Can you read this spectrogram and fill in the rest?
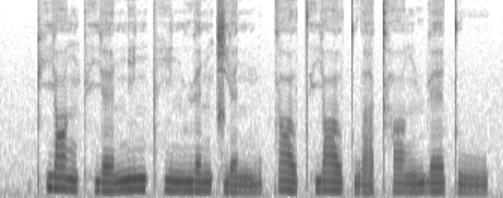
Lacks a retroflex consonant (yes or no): yes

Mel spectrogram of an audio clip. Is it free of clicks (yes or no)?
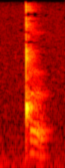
no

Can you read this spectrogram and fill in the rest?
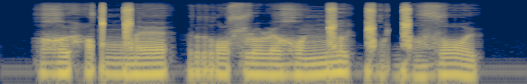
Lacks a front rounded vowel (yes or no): no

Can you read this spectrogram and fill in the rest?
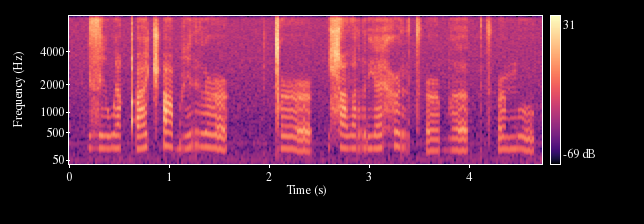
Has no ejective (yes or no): no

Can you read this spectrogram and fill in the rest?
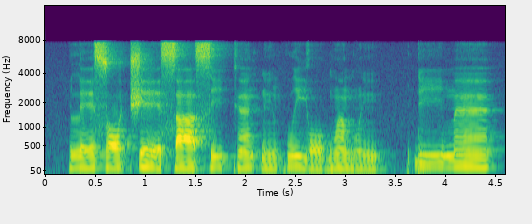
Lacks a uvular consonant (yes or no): yes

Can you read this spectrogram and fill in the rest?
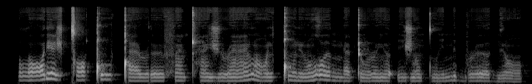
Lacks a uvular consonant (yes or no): no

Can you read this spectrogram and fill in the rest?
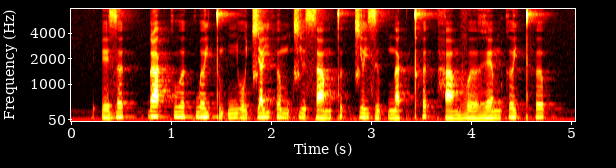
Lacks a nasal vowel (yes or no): yes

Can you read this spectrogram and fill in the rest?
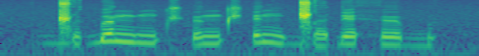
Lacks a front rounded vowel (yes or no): no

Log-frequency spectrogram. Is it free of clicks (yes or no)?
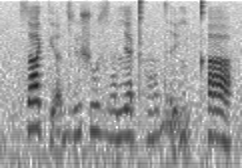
yes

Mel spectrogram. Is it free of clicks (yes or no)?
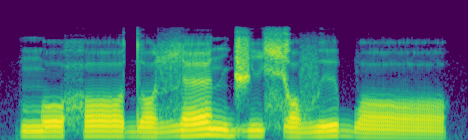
yes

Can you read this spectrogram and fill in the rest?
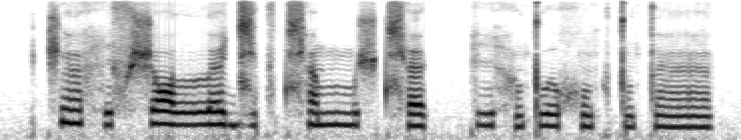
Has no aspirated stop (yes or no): no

